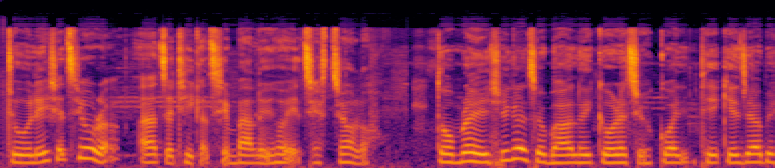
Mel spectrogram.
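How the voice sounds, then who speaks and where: Man acting a mellow, creaky village husband. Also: on the high side, normal speed, close to an everyday voice. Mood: easygoing. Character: easygoing Bengali village husband fond of food. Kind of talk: Bengali cartoon fairy-tale voice acting.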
